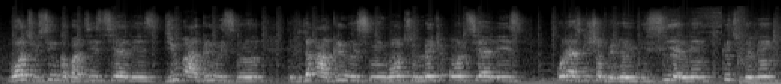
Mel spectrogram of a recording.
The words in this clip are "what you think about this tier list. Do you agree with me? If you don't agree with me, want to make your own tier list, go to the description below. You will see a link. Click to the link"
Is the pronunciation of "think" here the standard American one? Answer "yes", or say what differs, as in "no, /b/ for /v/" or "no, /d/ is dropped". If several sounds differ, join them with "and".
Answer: no, /s/ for /θ/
